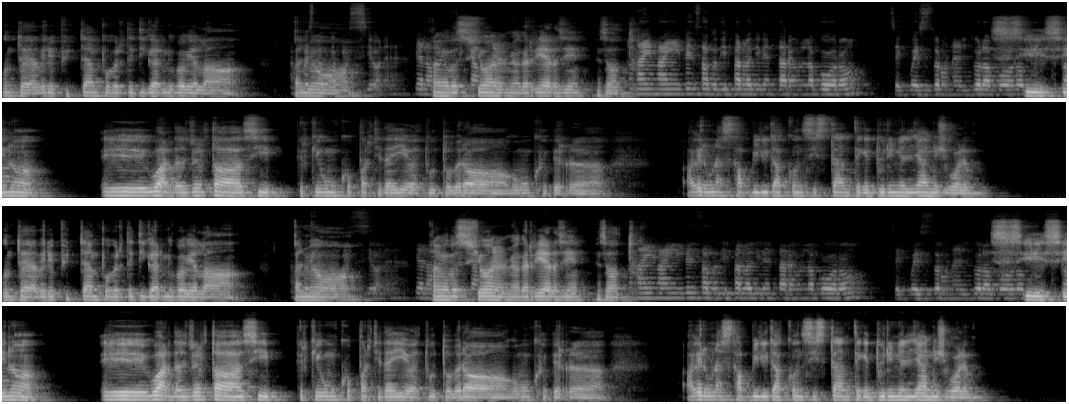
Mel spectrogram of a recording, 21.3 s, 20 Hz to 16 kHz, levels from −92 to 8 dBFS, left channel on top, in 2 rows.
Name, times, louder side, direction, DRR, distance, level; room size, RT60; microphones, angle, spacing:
voice 1, 0.0-2.4 2.9-3.5 4.3-6.3 9.9-11.0 11.6-13.4 13.6-16.7 17.5-20.4, right 2 dB, 60° right, 1.2 m, -25 dB
voice 2, 3.4-4.8 6.2-8.5 9.1-10.9, left 2 dB, 90° left, 3.1 m, -41 dB
24.5 x 9.3 x 2.8 m
head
